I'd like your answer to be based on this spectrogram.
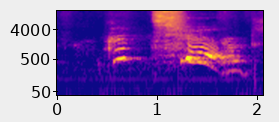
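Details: Two-year-old toddler with a runny nose making a pretend sneeze: a breathy intake, then a sharp, voiced hissing burst; a fake, imitated sneeze.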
